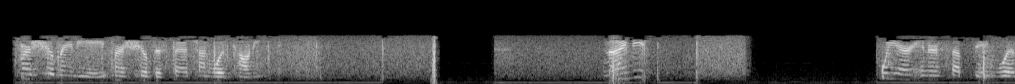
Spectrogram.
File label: Fire Dispatch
